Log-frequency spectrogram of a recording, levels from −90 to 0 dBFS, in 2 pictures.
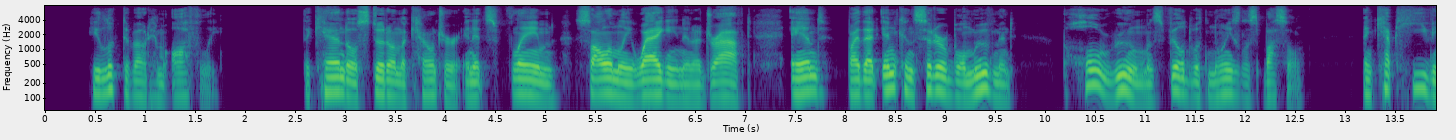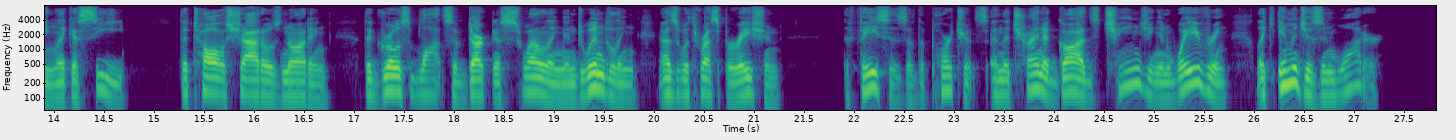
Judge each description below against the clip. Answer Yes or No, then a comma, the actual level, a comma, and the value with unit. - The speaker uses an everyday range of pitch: Yes, average, 4.4 semitones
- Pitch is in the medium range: No, low, 120 Hz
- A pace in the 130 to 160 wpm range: Yes, average, 150 wpm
